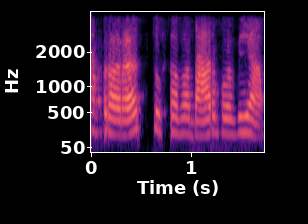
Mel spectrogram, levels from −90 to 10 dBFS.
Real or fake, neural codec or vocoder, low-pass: fake; codec, 32 kHz, 1.9 kbps, SNAC; 3.6 kHz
